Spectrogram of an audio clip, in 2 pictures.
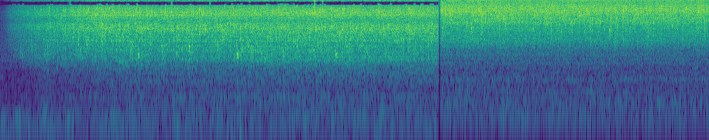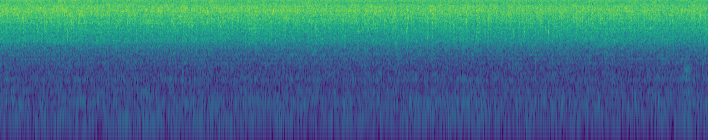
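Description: Fish steaks frying in hot oil in a wok, a steady sizzle. For the first several seconds it is a louder crackling sizzle; about nine seconds in it switches abruptly to a smoother, higher, even hiss.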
